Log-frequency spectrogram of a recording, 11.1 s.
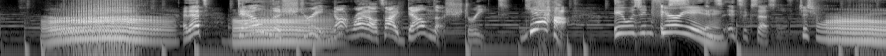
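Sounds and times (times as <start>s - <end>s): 
speech: 0.5s - 0.8s, 2.4s - 3.7s, 4.3s - 11.0s
voice imitating a lifted truck engine revving: 0.5s - 2.3s, 2.9s - 4.2s, 10.4s - 11.0s.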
